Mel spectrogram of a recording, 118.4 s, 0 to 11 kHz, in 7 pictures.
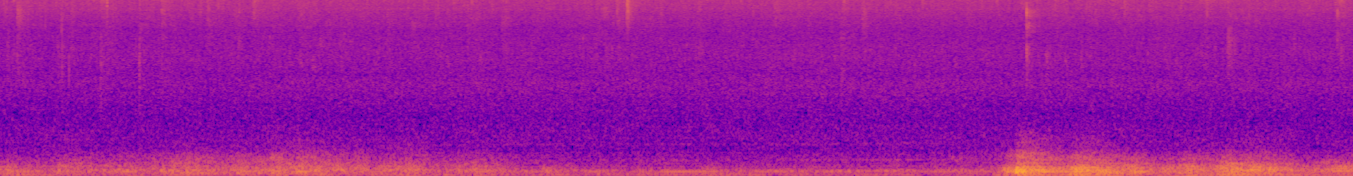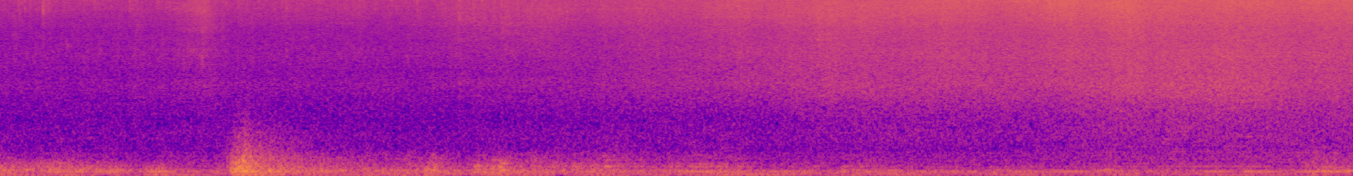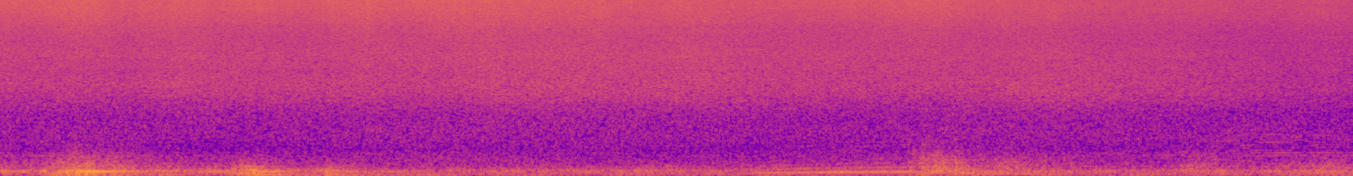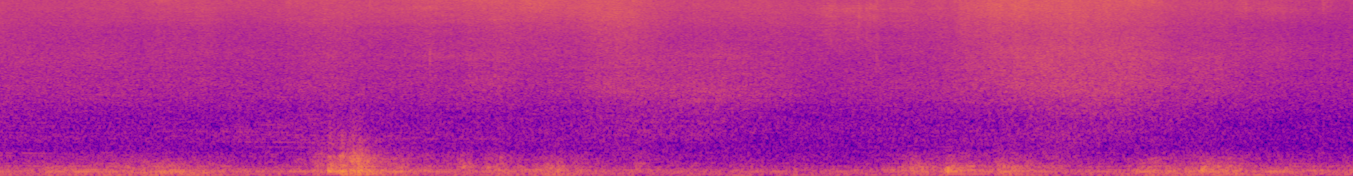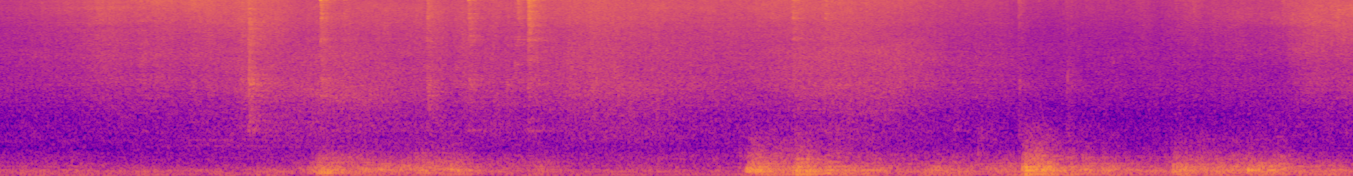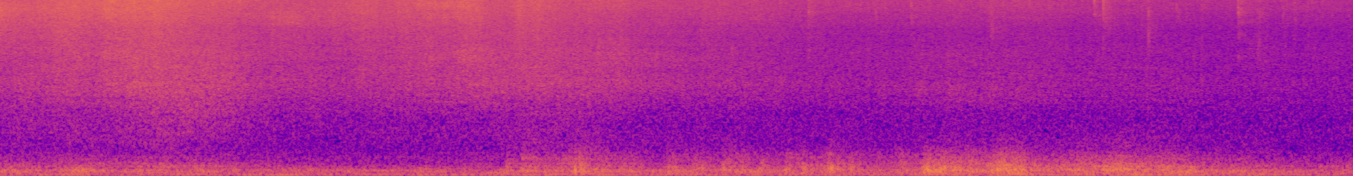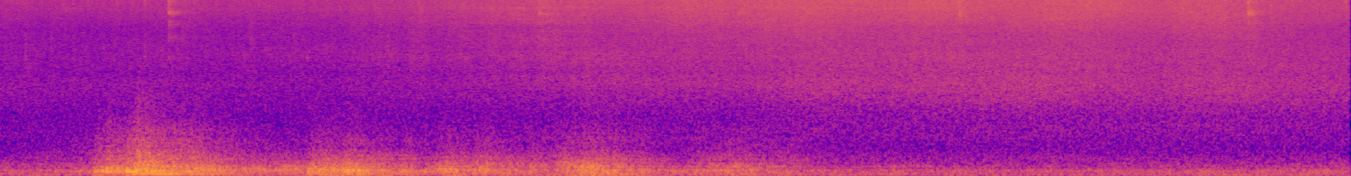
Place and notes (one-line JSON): {"title": "tamtamART.Taipei - Thunderstorm", "date": "2013-06-23 16:49:00", "description": "Thunderstorm, Indoor, Near the main door, Microphone placed on the ground, Sony PCM D50 + Soundman OKM II", "latitude": "25.05", "longitude": "121.52", "altitude": "24", "timezone": "Asia/Taipei"}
